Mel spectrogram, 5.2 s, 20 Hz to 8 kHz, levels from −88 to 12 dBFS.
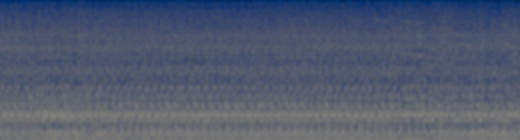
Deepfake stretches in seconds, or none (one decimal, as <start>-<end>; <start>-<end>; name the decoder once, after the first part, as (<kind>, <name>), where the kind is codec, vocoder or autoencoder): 4.0-5.2 (codec, SNAC)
